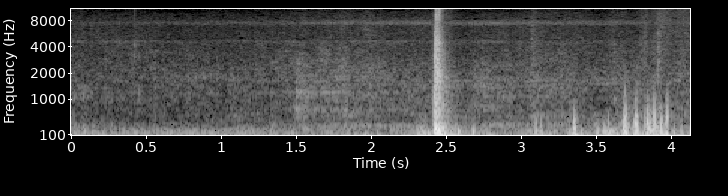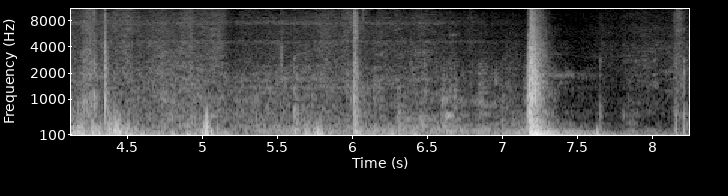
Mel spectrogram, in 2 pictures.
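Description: Car doors on a 2002 Toyota Corolla shutting twice, about five seconds apart, the second the louder. In between come smaller knocks and rustling as someone climbs into the driver's seat.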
